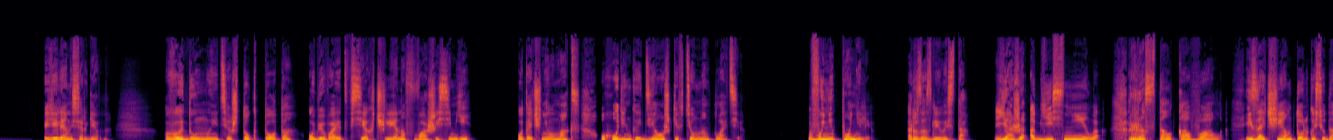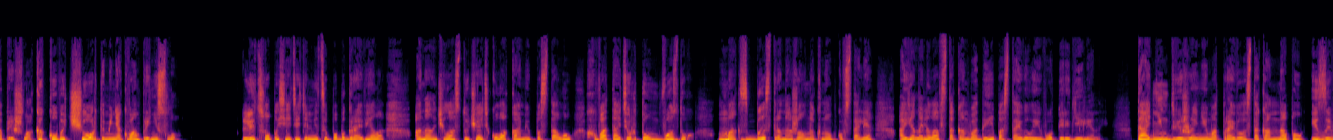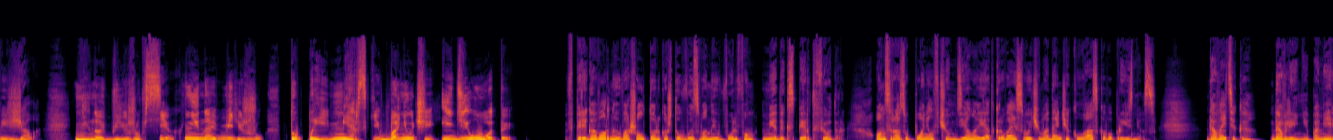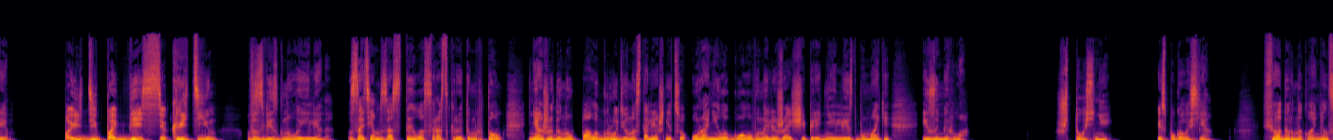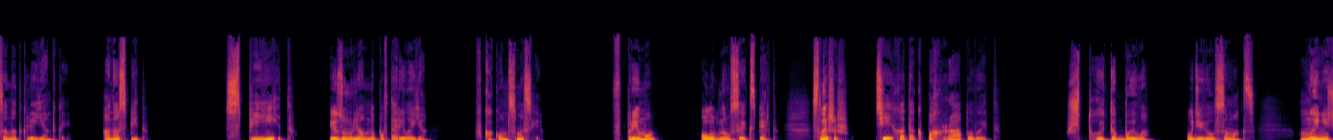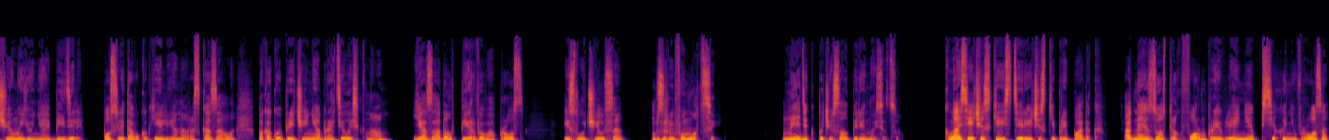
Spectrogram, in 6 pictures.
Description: Аудиокнига Гороскоп птицы Феникс - купить, скачать и слушать онлайн | КнигоПоиск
